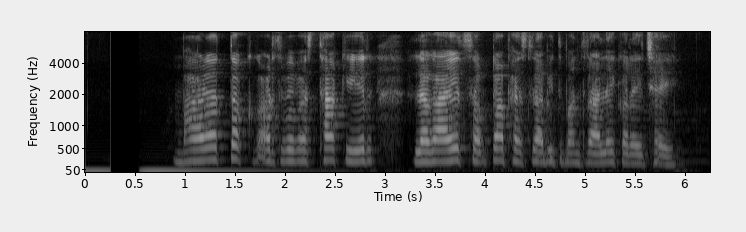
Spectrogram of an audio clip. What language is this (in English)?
Maithili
